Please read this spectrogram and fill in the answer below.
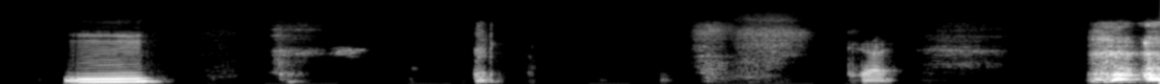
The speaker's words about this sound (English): Clear my throat before I end this.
